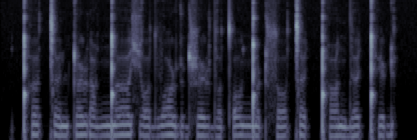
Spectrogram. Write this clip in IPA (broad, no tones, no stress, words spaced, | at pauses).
ǃʰʌǀəːn ʈʌɭɾɑ ŋ͡ǃʌː ɕɔːdvɔːɖɽɜɖ ʂəːɭdɔtʼɔŋ͡ǃɔʈ sɔǀɜ ǃʰɑn dɜǃʰɪɖ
